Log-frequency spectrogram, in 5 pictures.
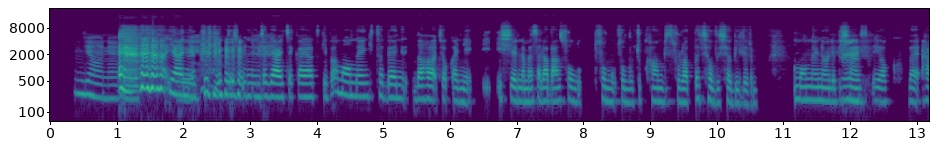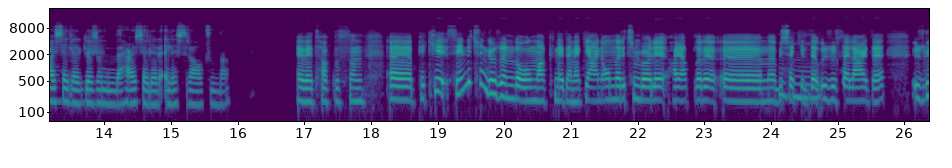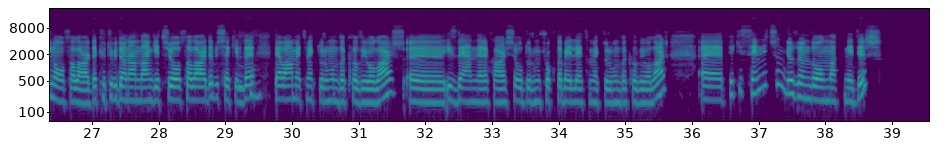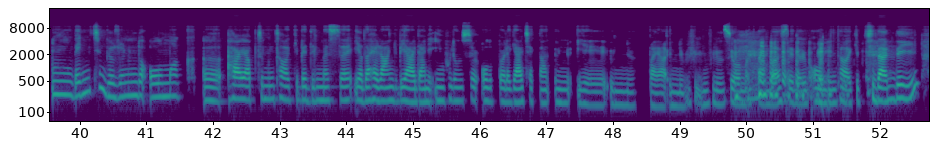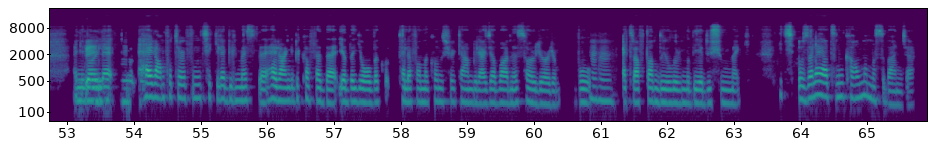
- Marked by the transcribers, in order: chuckle; other background noise; chuckle; "somurtkan" said as "somurtukan"; in English: "influencer"; in English: "influencer"; chuckle
- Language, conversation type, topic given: Turkish, podcast, Influencer olmak günlük hayatını sence nasıl değiştirir?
